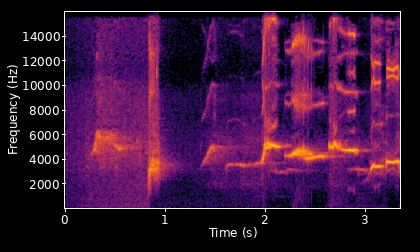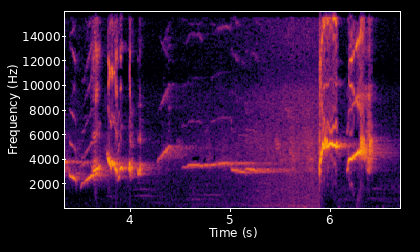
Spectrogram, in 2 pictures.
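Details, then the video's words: Oriental magpie-robin song as training material for songbirds, with clear high whistles, quick descending slurs and chattering notes, pausing before a final sharp whistled burst; faint hiss underneath. "MASTERAN BURUNG KACER GACOR"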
